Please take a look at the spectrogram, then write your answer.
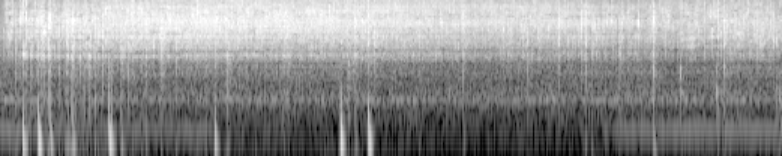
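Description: Mustard seeds and curry leaves sizzle in hot oil, a loud constant hiss with sharp pops and crackles that cluster at the start and recur sporadically, no voices.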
